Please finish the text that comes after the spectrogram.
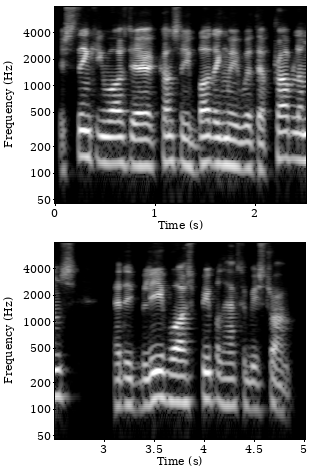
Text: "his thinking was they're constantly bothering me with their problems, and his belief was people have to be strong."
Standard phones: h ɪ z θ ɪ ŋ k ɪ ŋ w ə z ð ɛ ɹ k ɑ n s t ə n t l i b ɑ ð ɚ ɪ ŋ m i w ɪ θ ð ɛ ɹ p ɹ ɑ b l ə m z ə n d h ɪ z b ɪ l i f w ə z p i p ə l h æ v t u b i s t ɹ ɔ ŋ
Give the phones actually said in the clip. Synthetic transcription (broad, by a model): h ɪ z θ ɪ ŋ k ɪ ŋ w ə z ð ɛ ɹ k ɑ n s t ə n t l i b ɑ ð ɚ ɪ ŋ m i w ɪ ð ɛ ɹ p ɹ ɑ b l ə m z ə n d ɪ b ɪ l i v w ə z p i p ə l h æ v t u b i s t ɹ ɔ ŋ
